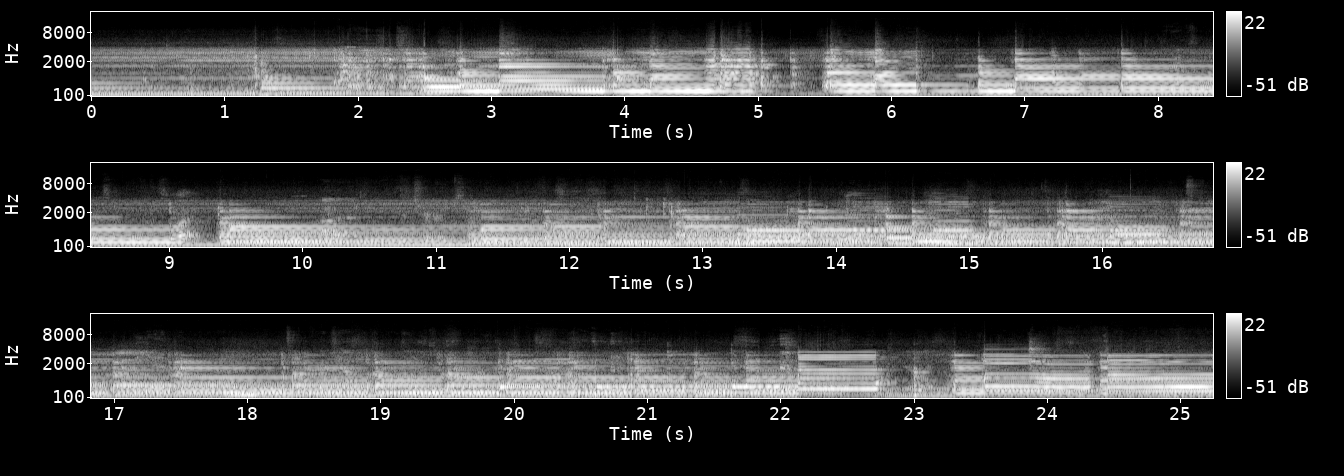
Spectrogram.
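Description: Semi-hollow-body electric guitar played through an amplifier, ringing chords and picked notes that change every second or so.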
